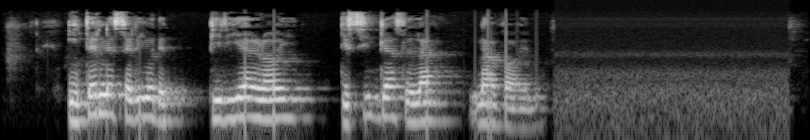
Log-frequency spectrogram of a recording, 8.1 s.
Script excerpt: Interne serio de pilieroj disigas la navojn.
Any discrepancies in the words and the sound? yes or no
no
